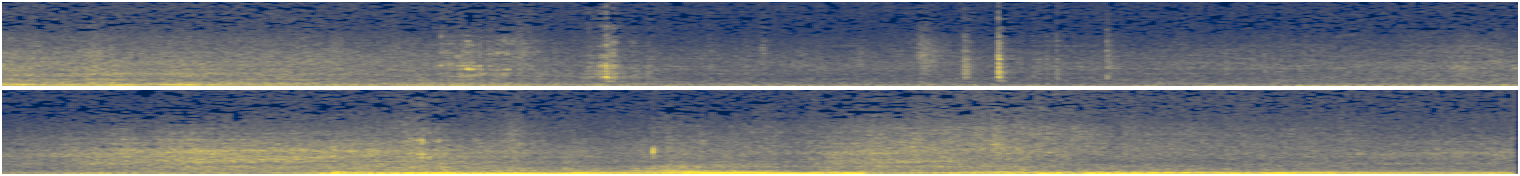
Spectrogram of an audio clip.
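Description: An engine running steadily, growing louder about nine seconds in and staying louder, with a few light clicks in the first five seconds.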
